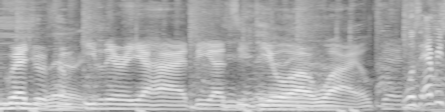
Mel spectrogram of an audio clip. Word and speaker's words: Elyria: Elyria. You keep saying it wrong. Would you work with enchanted? It's Elyria. Elyria.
